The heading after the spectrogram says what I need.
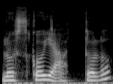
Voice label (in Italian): "squirrel", Italian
